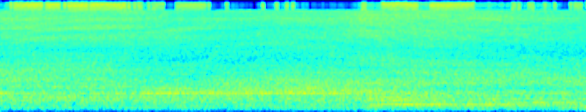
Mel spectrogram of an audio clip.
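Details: Panasonic upright, one of the last sold in the US, base plate refitted, bare-floor switch, auto height adjustment, brush roll auto-stops when upright: steady even high-pitched air and motor rush, no knocks, rattles or belt slip; running healthy.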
